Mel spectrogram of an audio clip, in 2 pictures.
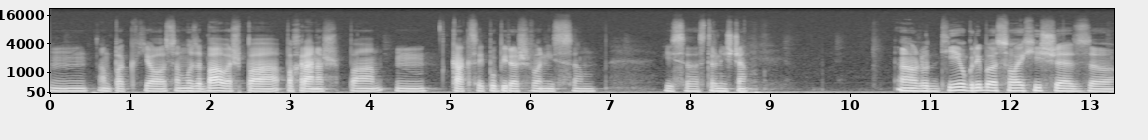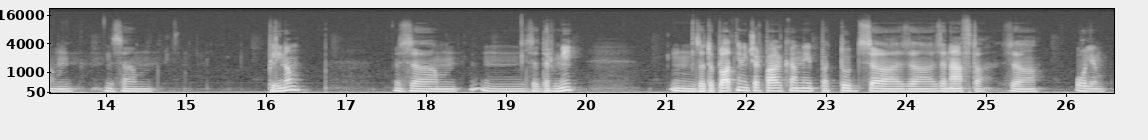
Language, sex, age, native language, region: Slovenian, male, 18-29, Slovenian, Gorenjska region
